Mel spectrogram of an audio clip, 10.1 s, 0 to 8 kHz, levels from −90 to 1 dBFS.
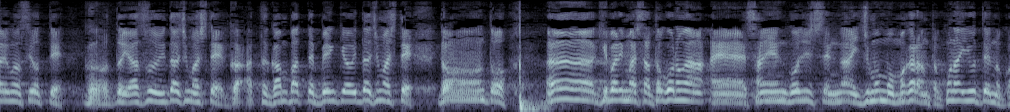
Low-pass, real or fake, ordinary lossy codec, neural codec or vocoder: none; real; none; none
